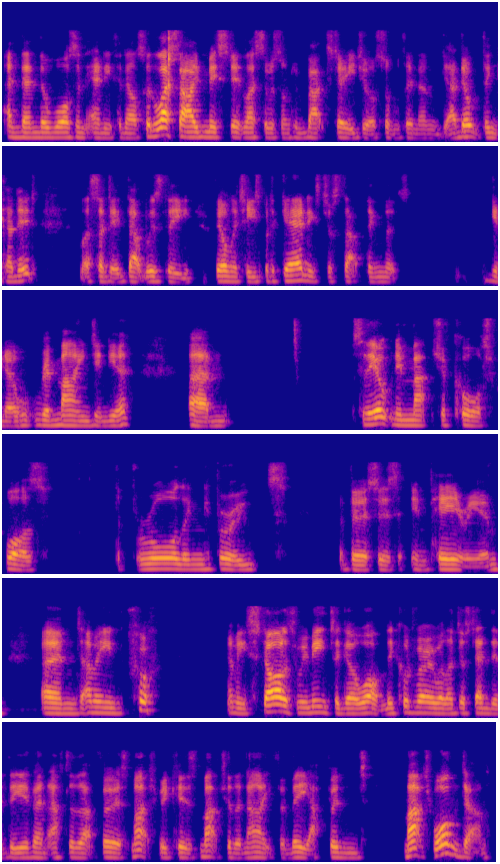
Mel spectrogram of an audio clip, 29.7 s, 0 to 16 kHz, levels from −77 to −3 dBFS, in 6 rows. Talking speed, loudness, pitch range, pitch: 185 wpm, -24 LUFS, 125-140 Hz, 130 Hz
